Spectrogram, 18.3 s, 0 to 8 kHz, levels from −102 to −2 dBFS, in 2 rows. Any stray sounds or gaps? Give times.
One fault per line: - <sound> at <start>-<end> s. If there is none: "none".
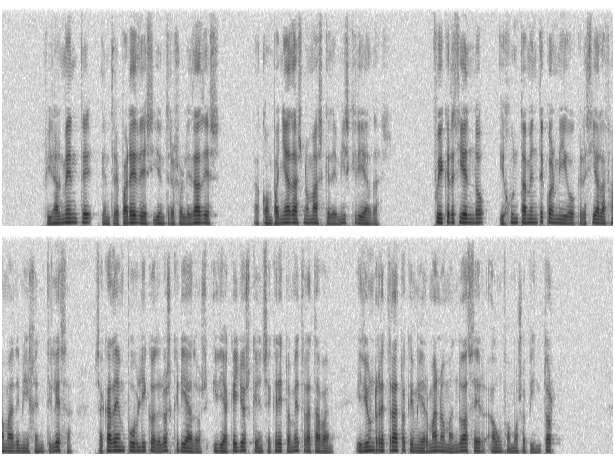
none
